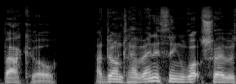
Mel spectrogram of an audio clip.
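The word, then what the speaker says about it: Bahco: back or products and I think it's pronounced back oh I don't have anything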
